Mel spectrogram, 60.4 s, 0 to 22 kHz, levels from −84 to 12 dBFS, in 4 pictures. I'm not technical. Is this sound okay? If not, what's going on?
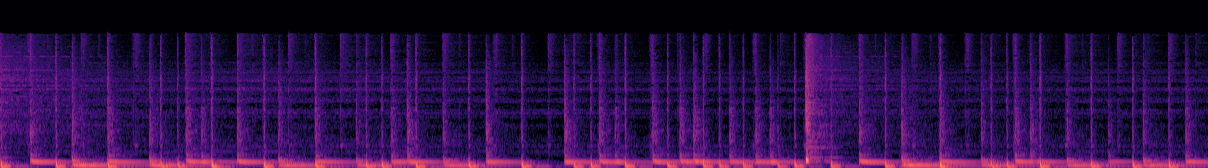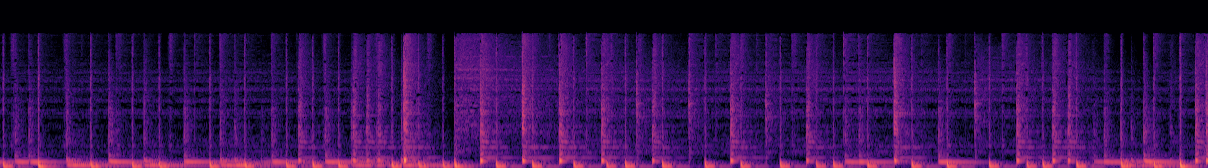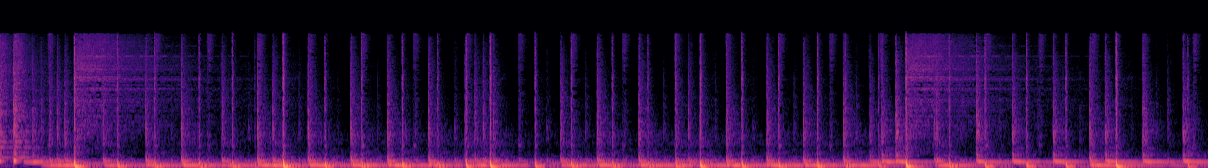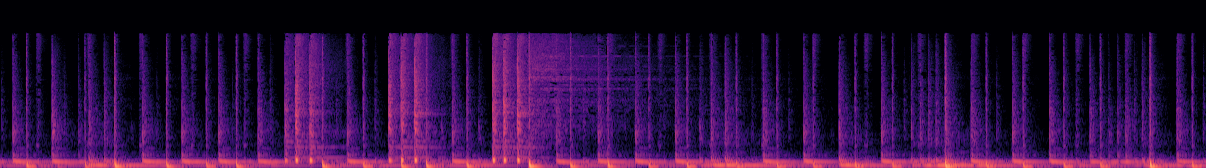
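No. Throughout the music, the top end is missing, with nothing above 9.7 kHz, so it sounds dull and muffled, and held sounds have a watery, warbling texture. That is most likely AAC compression squeezing the file hard. Unlike a plain muffled recording, this has that shimmering, underwater grain.

At 58.91 s there is pre-echo: a tiny hiss, about 11 ms long, arrives just before a sharp hit, which makes the attack soft and smeared. A real echo would come after the sound, but this noise comes before it.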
